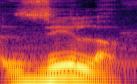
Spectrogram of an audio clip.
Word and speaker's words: Seelow: não tinha estado aqui, não tinha ouvido do próprio alemão que que se pronuncia Zilov, mas as colinas de Zilov estão aí no canal para você curtir, tá bom?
